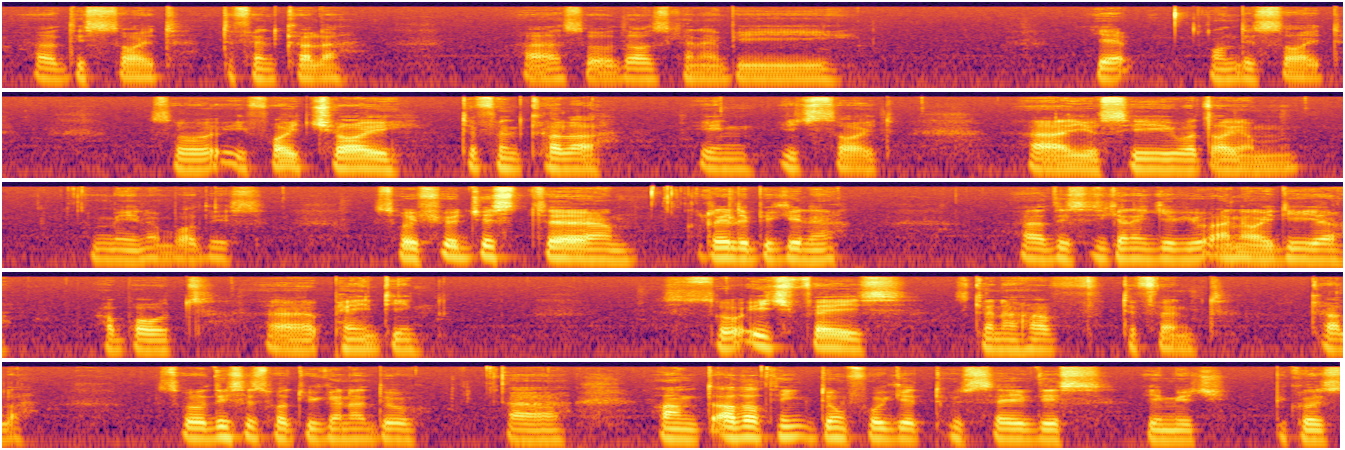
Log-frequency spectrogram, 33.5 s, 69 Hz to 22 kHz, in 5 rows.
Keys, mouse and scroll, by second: 2.8-7.6 middle drag, 8.8-24.8 drag, 24.8-31.4 middle drag.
